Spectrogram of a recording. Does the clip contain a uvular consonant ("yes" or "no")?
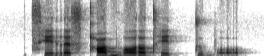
yes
